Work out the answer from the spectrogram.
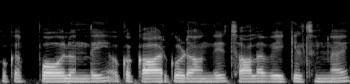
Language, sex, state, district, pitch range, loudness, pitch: Telugu, male, Telangana, Mahabubabad, 135-140 Hz, -17 LUFS, 135 Hz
